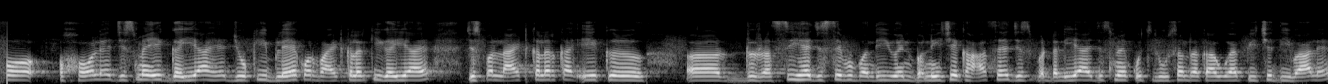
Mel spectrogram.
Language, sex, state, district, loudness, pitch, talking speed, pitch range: Hindi, female, Maharashtra, Nagpur, -15 LUFS, 200 Hz, 205 wpm, 190-210 Hz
